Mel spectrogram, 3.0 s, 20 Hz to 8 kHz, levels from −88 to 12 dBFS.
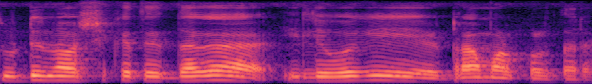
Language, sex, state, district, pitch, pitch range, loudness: Kannada, male, Karnataka, Shimoga, 150 Hz, 135-150 Hz, -14 LUFS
